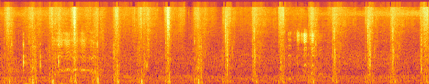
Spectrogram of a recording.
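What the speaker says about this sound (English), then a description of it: "A whole herd of goats." A herd of goats in the video game DayZ bleats repeatedly, the calls overlapping with soft footsteps amid a quiet background.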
